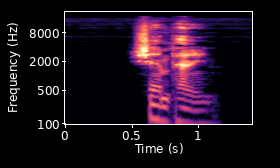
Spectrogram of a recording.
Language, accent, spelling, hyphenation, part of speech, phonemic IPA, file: English, Australia, champagne, cham‧pagne, noun / adjective / verb, /ʃæːmˈpæɪn/, En-au-champagne.ogg
- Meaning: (noun) A sparkling white wine made from a blend of grapes, especially Chardonnay and pinot, produced in Champagne, France, by the méthode champenoise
